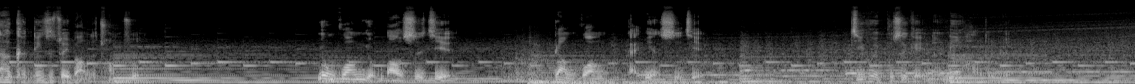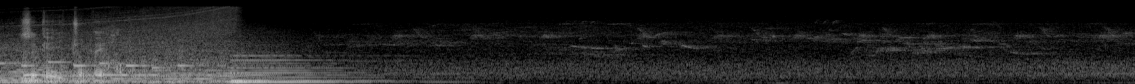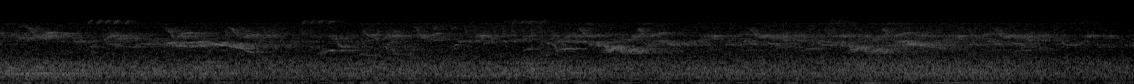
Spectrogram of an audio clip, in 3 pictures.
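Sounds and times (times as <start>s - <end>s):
background hiss: 8.2s - 34.0s.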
